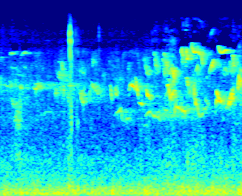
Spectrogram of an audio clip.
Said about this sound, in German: Hör dir diese Vogelstimmen an, diese Lautäußerung von Leichtigkeit und genieße und ja, nimm's wahr, lass dich drauf ein und du wirst sehen, mit der Zeit immer mehr, immer besser, tut's gut.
